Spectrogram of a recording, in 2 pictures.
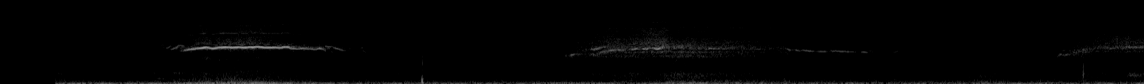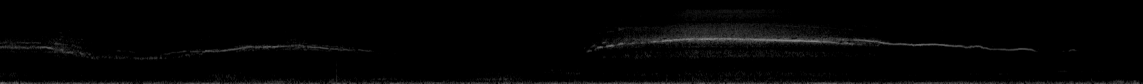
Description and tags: Viento silbido 1
Sound generated by the appearance of the air in outdoor. Sluggish intensity level.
